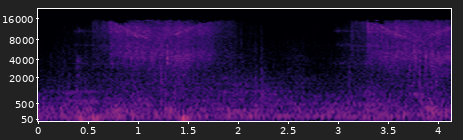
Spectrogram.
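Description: Stretched metal slinky on a tile floor, its coils giving a hissing metallic shimmer as a compression pulse is sent along it, twice: once about a second in and again near the end. A soft low thud comes between the two.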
